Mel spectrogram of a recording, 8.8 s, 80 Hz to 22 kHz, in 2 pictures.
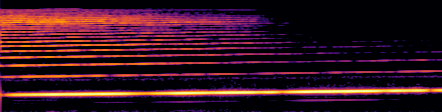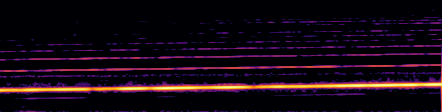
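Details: Samsung HW-Q800A soundbar on HDMI to an Insignia Roku TV, placed on a bed to rule out nearby objects: clean high whistle creeping slowly upward in pitch; the buzz comes from the soundbar itself, cause not traced.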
